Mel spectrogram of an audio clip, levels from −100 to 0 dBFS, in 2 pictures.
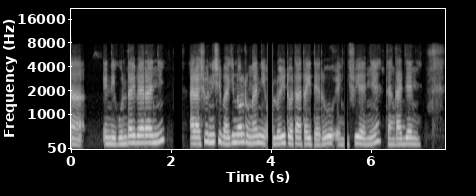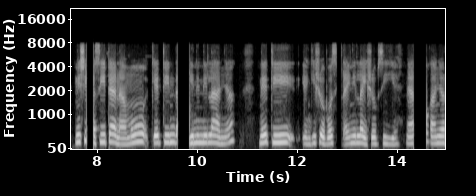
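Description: Packet loss on an ADPCM call cuts hard-edged holes into the speech at 2.04, 3.92, 5.46, 7.78, 9.60, 12.78 and 14.32 s. The lost stretches range from 60 ms up to 260 ms. Each gap is dead silence, seen as a flat line in the waveform and a blank vertical band in the spectrogram. The decoder's predictor and step size have drifted from the sender's, so the sound resumes slightly distorted before settling.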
